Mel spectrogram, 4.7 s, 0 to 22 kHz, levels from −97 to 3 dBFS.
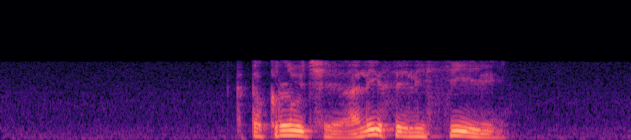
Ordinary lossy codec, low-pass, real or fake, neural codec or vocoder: none; 3.6 kHz; real; none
